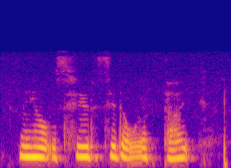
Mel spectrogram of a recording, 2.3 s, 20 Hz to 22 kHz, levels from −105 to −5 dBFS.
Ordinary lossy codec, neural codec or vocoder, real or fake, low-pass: none; none; real; 7.2 kHz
